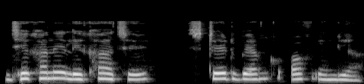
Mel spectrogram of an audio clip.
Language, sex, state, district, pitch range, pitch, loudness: Bengali, female, West Bengal, North 24 Parganas, 230-265 Hz, 245 Hz, -15 LUFS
